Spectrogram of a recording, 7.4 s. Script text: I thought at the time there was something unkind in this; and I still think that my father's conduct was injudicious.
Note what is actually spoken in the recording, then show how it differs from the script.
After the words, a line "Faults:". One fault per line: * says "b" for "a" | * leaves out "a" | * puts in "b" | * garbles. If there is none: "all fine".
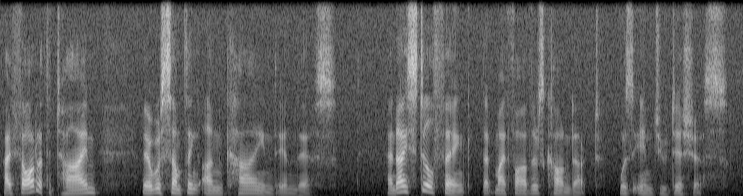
I thought at the time there was something unkind in this; and I still think that my father's conduct was injudicious.
Faults:
all fine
